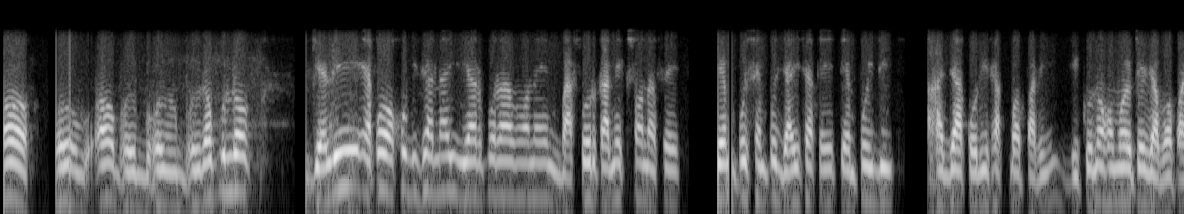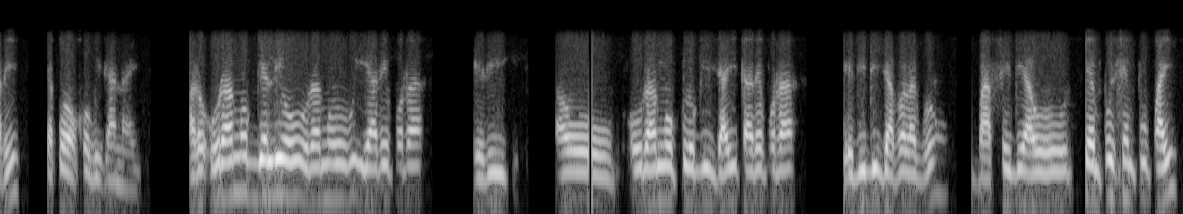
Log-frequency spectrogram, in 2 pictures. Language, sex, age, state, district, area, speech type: Assamese, male, 60+, Assam, Udalguri, urban, conversation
